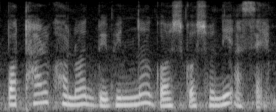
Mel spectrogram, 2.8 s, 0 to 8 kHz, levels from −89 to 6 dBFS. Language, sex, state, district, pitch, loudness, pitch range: Assamese, female, Assam, Kamrup Metropolitan, 205 Hz, -16 LUFS, 185-220 Hz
